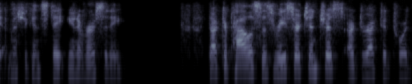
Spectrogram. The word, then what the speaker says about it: Pallas: Our next speaker is Brooke Pallas. Did I pronounce that right? Pallas?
